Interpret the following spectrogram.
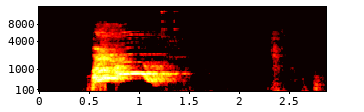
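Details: Beagles Mitzi and Lucky, SouthEast Beagle Rescue alumni, playing together on a couch indoors; a single loud, harmonic bark stretching into a short howl for about one second, followed by faint snuffles.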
